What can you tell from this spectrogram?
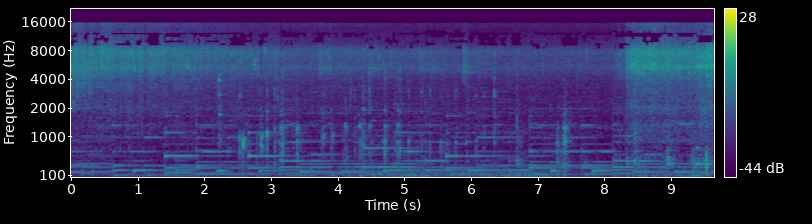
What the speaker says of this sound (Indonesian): Bumbu akan saya goreng sampai matang.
